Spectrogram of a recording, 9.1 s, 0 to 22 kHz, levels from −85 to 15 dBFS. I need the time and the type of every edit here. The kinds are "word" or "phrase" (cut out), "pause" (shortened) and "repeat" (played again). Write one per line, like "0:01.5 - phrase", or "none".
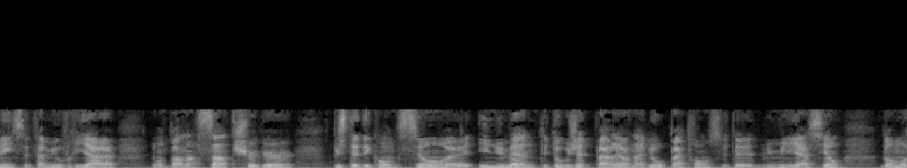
0:01.7 - word
0:02.3 - phrase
